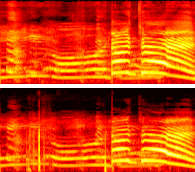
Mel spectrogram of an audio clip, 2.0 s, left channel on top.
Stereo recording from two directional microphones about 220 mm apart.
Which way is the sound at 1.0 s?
25° left (ahead or behind).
